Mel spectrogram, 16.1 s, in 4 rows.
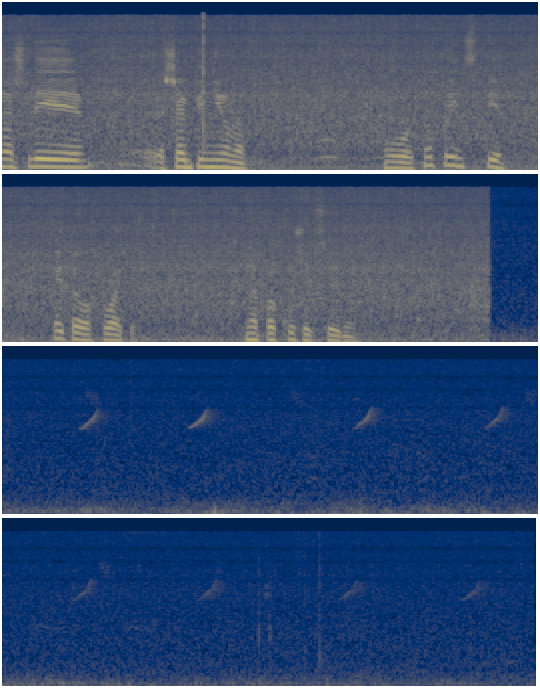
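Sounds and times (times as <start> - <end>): bird chirping: 8.6 - 9.7.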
